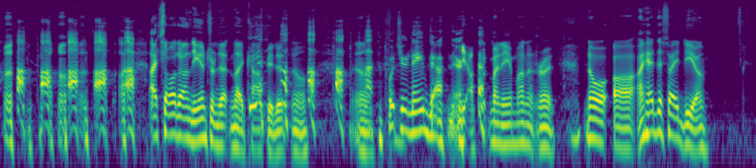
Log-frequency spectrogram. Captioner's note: laughter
